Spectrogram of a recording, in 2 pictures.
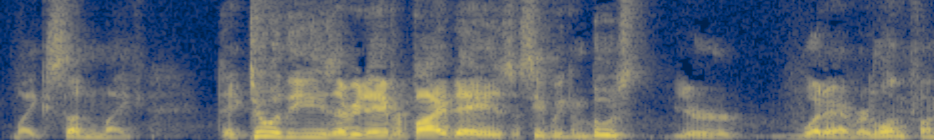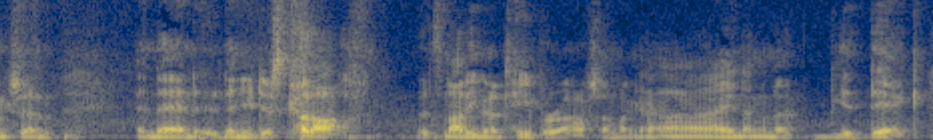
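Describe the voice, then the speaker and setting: Low-voiced man, sick with a chesty cough. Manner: rambling, self-deprecating. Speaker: vlogger giving a health update. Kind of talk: casual personal update.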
